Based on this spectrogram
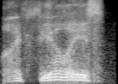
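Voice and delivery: low breathy whisper, slow; hushed pretend sob; whispered mock hurt.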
